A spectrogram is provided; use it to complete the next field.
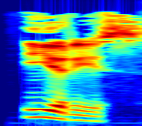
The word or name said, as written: Iris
